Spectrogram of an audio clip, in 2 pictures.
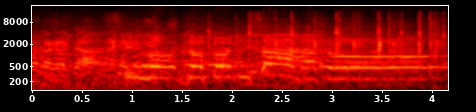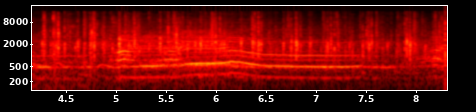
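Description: A crowd of men chants loudly in unison.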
